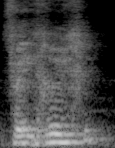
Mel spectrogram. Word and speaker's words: Fenrir: O monstruoso filho de Loki, o lobo Fenrir, pronto, a pronúncia é essa, ele engolirá então o sol e Loki herdará o exército de gigantes, monstros e espíritos das profundezas.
